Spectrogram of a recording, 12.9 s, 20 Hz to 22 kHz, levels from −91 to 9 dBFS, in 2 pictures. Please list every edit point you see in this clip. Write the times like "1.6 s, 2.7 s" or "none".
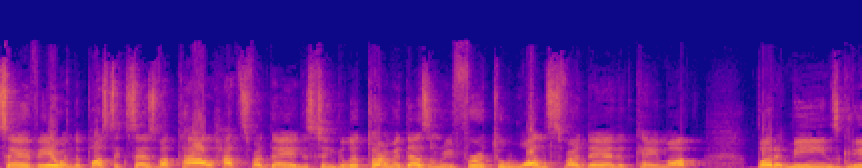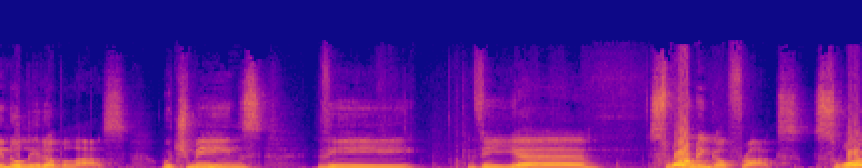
none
